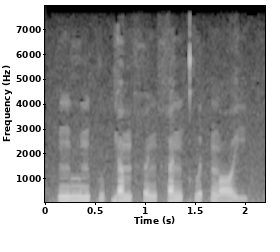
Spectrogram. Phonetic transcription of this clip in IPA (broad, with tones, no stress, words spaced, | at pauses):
ŋuː˥mkʷɐ˨˥p̚jɐ˥m hɵ˨nhɐ˥n kʷʰɐ˥t̚ ŋɔː˨˩j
